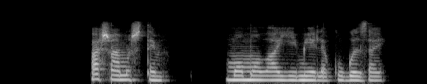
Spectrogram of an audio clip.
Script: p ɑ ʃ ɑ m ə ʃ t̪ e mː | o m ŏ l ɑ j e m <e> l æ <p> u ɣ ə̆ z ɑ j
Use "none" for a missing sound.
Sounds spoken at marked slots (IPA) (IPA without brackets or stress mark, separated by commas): e, k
